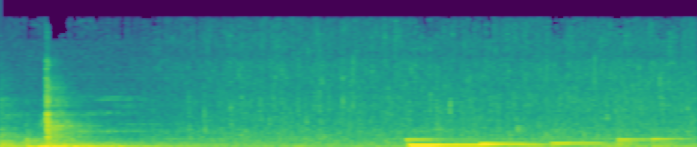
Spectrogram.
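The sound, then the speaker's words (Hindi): Light rain patters steadily in a soft, even hiss outside a hotel, with a low rumble underneath and one sharper drip early on. A few faint, sustained tones rise in steps toward the end. “हल्की हल्की बारिश हो रही थी।”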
